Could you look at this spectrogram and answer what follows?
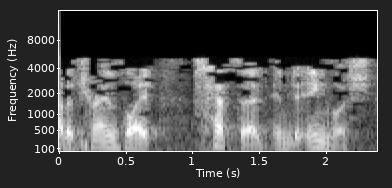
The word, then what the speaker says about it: chesed: If you're going to pronounce it properly in Hebrew, you've got to go, chesed. It's this word chesed.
